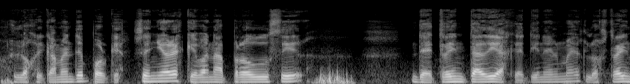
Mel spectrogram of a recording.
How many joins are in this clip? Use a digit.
1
